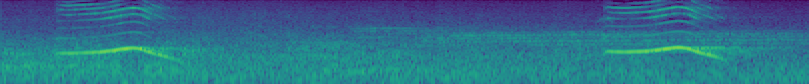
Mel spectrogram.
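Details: Male Asian koel (Eudynamys scolopaceus) singing in a neighbour's garden: two loud whistled notes about three seconds apart, each swelling upward then dropping away sharply over faint background hiss.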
